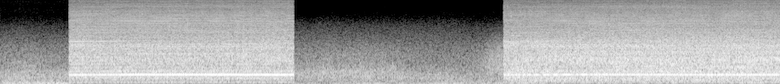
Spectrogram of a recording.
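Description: Snowmobile engine running at a steady speed: one high, steady tone over loud hissing track-and-snow noise. It cuts in abruptly about a second in, drops out suddenly near the four-second mark to a low rumble, and cuts back in after six and a half seconds.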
